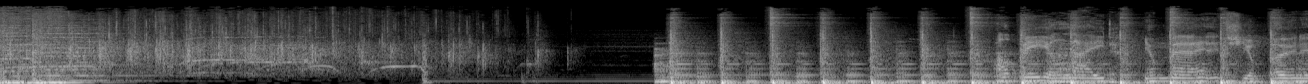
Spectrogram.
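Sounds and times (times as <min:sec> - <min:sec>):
audience applauding and cheering: 0:00.0 - 0:05.8.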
